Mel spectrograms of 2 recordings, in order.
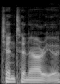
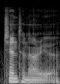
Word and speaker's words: Centenario: it's spelt sen santorino but it's um it's pronounced chen torino okay um i'll look it up centenario centenario sorry and um it's uh it's actually came out in uh 2016.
